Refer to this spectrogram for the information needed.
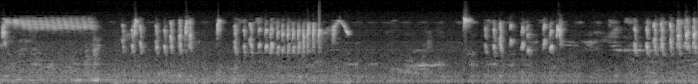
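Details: Female Crescent-chested Babbler summoning a male to bring him into breeding condition, opening with a long shrill trill, then repeated clusters of fast, high staccato chirps with short pauses.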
